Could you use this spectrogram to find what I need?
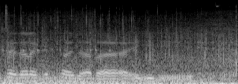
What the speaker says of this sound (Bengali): বৃষ্টি শুরু হয়ে গিয়েছে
